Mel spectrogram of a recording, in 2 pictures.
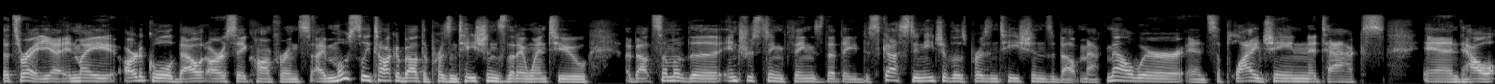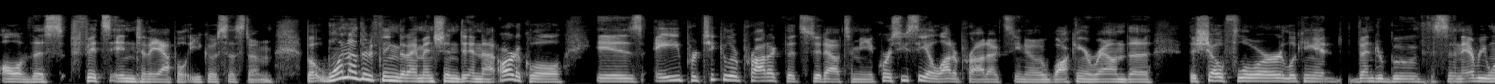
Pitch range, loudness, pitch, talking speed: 125-155 Hz, -20 LUFS, 140 Hz, 185 wpm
